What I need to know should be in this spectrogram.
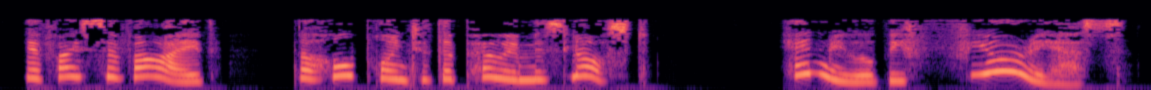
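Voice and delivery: put-on high girlish voice; young girl voice. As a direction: play a stubborn young girl.

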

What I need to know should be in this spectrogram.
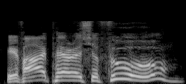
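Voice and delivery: loud, high defiant cry; cried out. A narrator's reading. Nonman defying the beast, crying out. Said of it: "the Nonman cried".

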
